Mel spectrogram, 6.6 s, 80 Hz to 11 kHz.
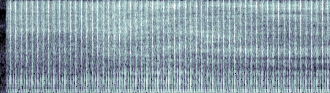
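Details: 2015 Ford Escape 1.6L EcoBoost, replacement engine fitted a year earlier, cylinder 4 misfire: loud sharp lawnmower-like puffing about three per second over idle; spark plug blown out of cylinder head.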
